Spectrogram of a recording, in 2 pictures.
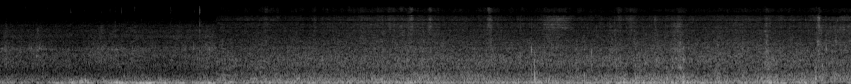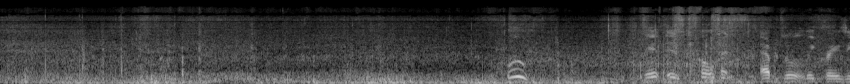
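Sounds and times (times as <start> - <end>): storm wind gusting: 0.0 - 17.0
wind rumble on microphone: 0.0 - 17.0
rain spattering on fabric: 0.7 - 17.0.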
